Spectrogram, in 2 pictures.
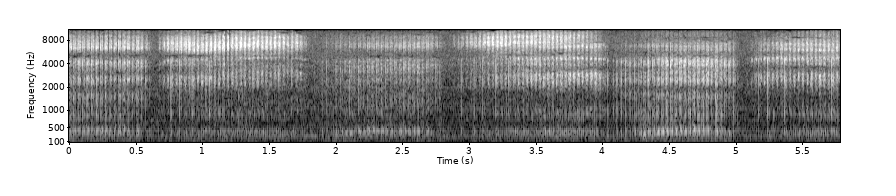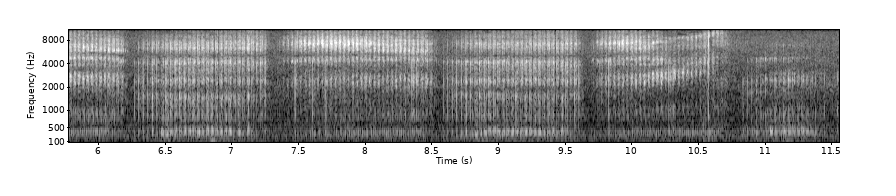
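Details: Rhythmic purring of a cat, grainy buzzing rumble alternating in clear in-and-out breath cycles of about a second each, even and relaxed throughout, with a faint click near the end.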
